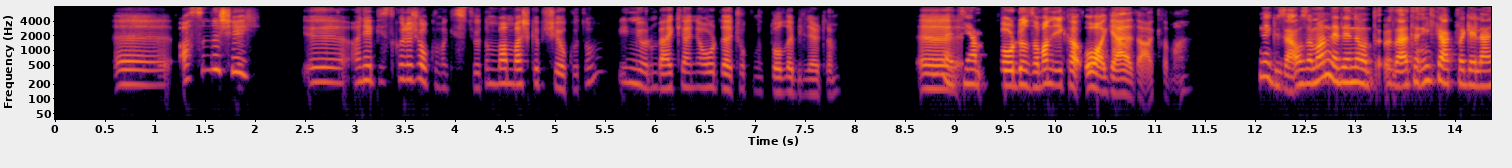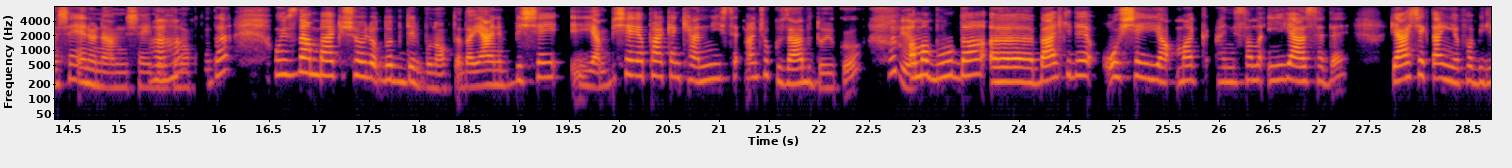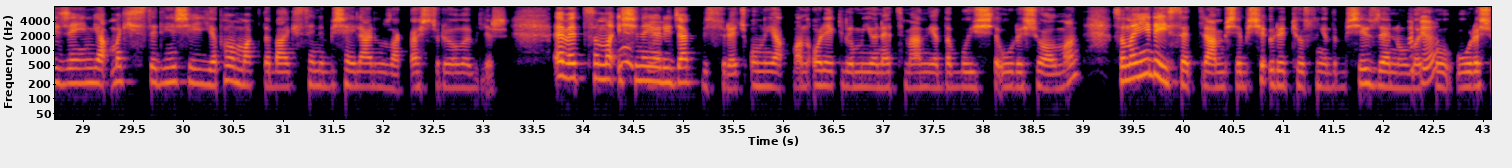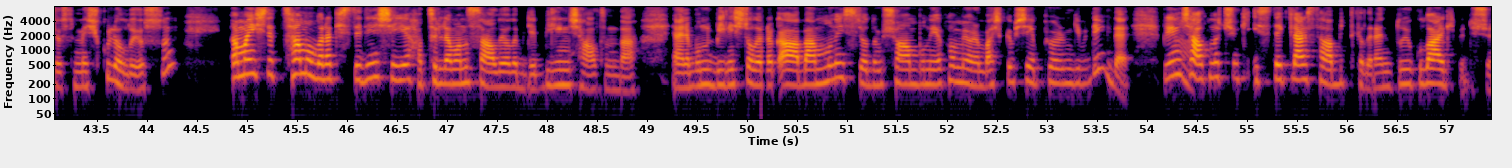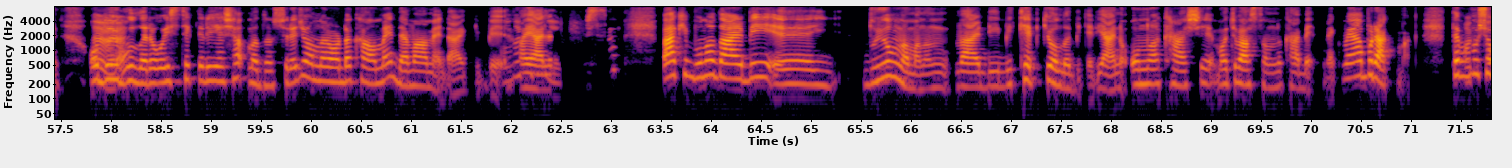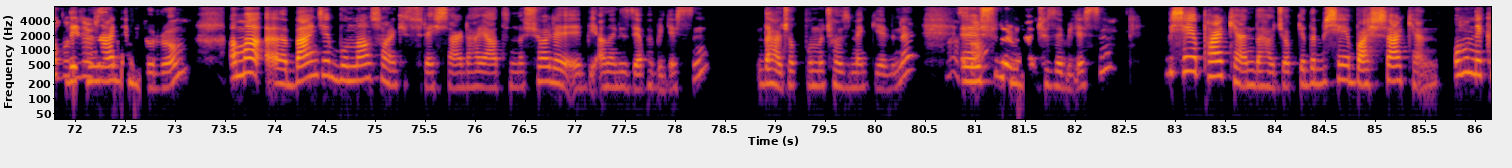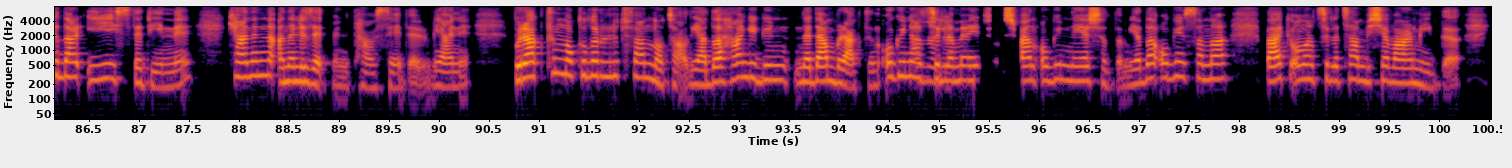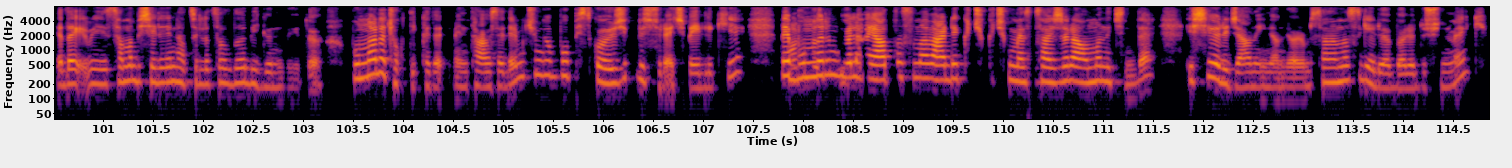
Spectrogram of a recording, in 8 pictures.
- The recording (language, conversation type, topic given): Turkish, advice, Bir projeye başlıyorum ama bitiremiyorum: bunu nasıl aşabilirim?
- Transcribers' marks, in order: tapping; other background noise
